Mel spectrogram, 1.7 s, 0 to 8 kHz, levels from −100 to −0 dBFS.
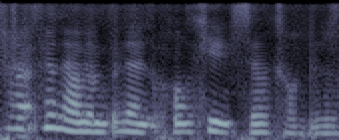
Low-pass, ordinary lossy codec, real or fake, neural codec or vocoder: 7.2 kHz; none; fake; codec, 16 kHz, 1 kbps, FreqCodec, smaller model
